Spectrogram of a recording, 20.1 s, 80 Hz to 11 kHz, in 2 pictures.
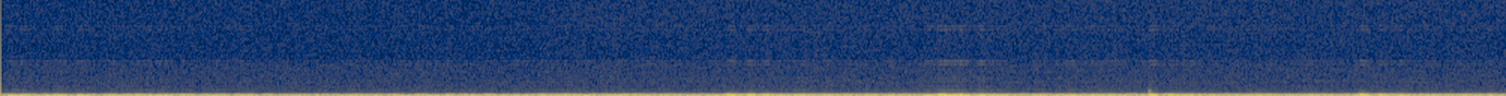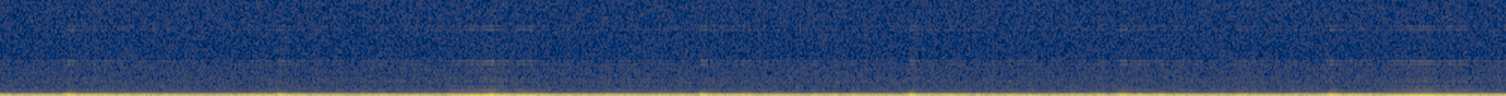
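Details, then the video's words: Whale song offered as relaxing sleep sounds: soft low moans and short tonal notes over a steady deep rumbling wash, the band thickening after a few seconds, with no other sounds. "5 minutes of relaxing Whale sounds"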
